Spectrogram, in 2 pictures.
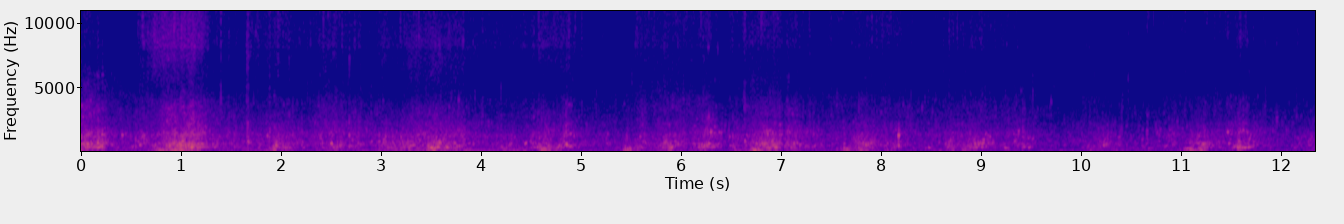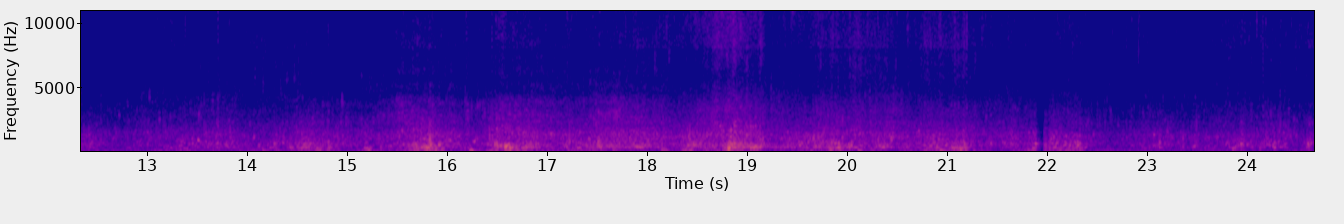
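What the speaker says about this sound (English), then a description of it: "Really wish the wind would calm down." Steady wind gusts buffet the microphone on a lakeshore during a fishing outing. The blustery rumble is continuous and fairly loud, rising and falling over about twenty-five seconds, with no speech.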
